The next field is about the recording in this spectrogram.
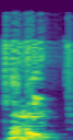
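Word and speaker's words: Brno: uh he was in bruno today it's uh in the moravia today that's in the czech republic today it's pronounced something like bruno and uh that's where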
